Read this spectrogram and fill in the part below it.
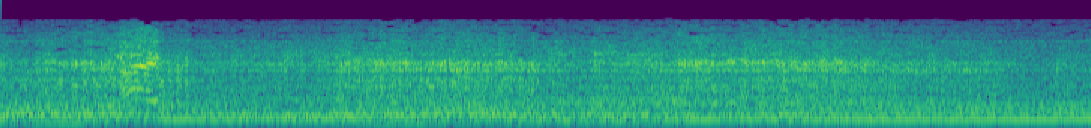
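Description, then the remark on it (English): A car engine runs loud, its low rumbling drone holding steady as the car starts off after the driver gets in, with a brief rising whine near the start. “I could hear his steps coming over the car, and then getting in, and then we were starting off.”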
